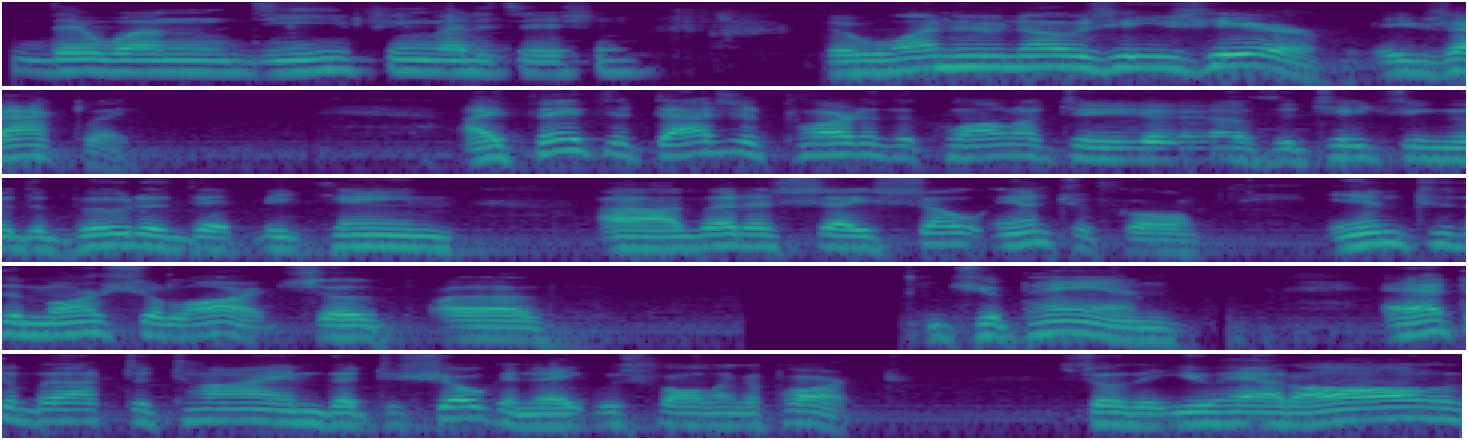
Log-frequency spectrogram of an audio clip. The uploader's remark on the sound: Skype calls on this channel.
